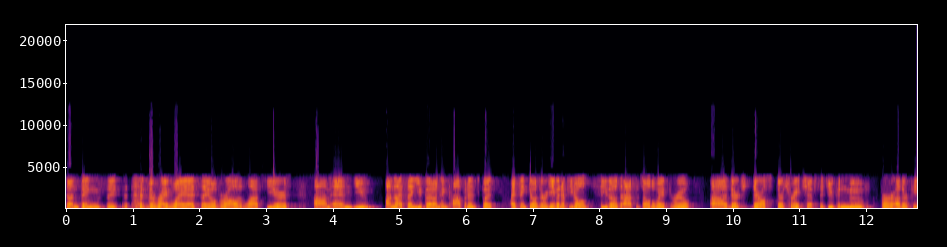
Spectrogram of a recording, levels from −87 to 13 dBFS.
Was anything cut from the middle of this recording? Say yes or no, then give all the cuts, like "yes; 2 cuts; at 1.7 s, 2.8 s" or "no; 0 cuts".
no; 0 cuts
